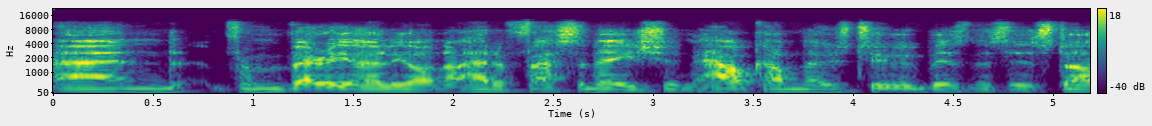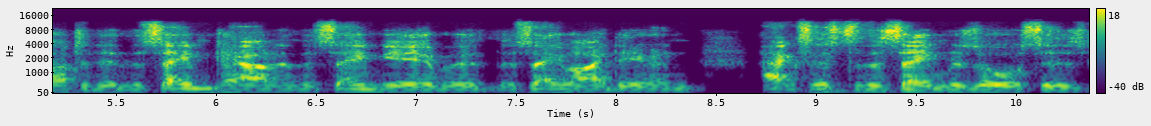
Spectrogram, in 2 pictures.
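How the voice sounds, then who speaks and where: In an English accent, a man speaks at a moderate pace with hardly any pauses, his pitch fairly low and his intonation monotone and flat. Audible room echo surrounds his voice. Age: 60s. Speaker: business mentor and company founder. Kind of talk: podcast interview.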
